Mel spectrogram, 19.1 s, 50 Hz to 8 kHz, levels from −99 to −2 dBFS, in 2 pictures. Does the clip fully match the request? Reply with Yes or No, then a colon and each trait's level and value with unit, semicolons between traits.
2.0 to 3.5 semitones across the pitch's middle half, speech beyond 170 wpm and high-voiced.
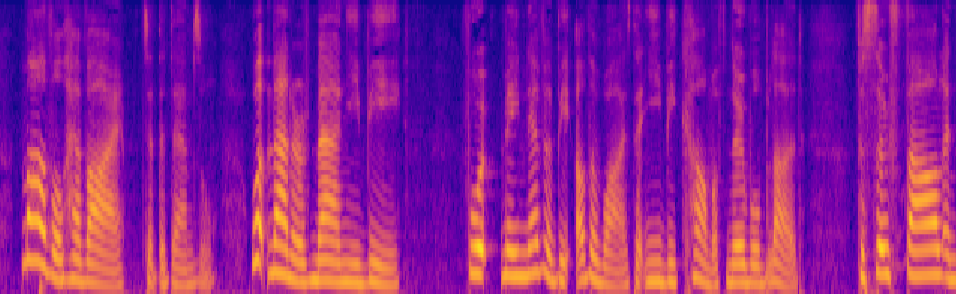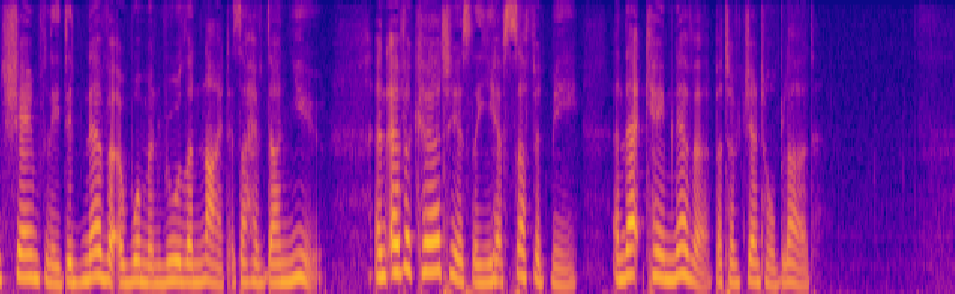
No: average, 4.9 semitones; average, 180 wpm; high, 200 Hz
